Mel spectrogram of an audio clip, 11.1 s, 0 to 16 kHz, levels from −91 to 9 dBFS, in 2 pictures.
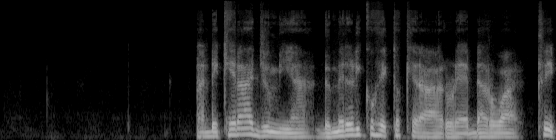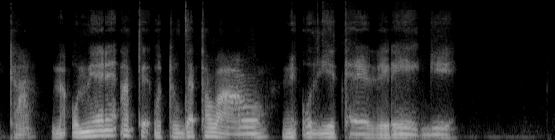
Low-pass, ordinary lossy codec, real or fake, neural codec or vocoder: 14.4 kHz; Opus, 16 kbps; fake; codec, 44.1 kHz, 2.6 kbps, DAC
